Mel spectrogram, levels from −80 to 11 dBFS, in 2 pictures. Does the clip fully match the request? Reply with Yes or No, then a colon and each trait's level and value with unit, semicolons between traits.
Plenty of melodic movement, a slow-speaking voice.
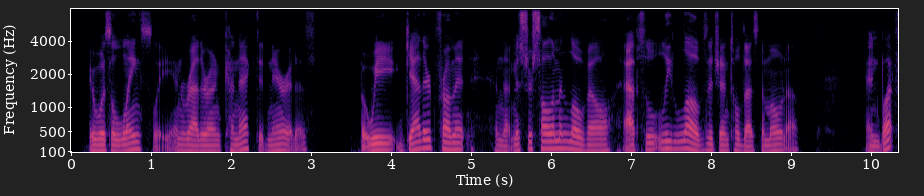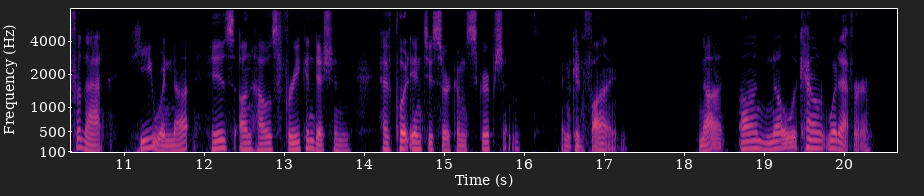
No: average, 4.5 semitones; slow, 130 wpm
